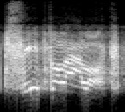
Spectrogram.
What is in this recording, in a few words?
bomb success, mood high, speech hun; War Thunder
